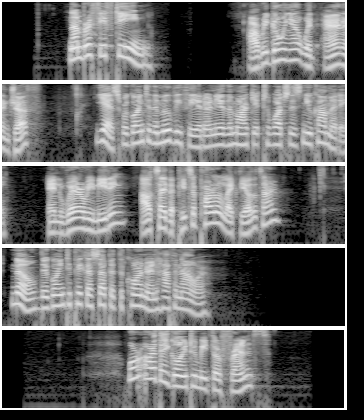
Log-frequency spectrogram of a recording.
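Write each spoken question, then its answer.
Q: Where are they going to meet their friends?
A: at the corner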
